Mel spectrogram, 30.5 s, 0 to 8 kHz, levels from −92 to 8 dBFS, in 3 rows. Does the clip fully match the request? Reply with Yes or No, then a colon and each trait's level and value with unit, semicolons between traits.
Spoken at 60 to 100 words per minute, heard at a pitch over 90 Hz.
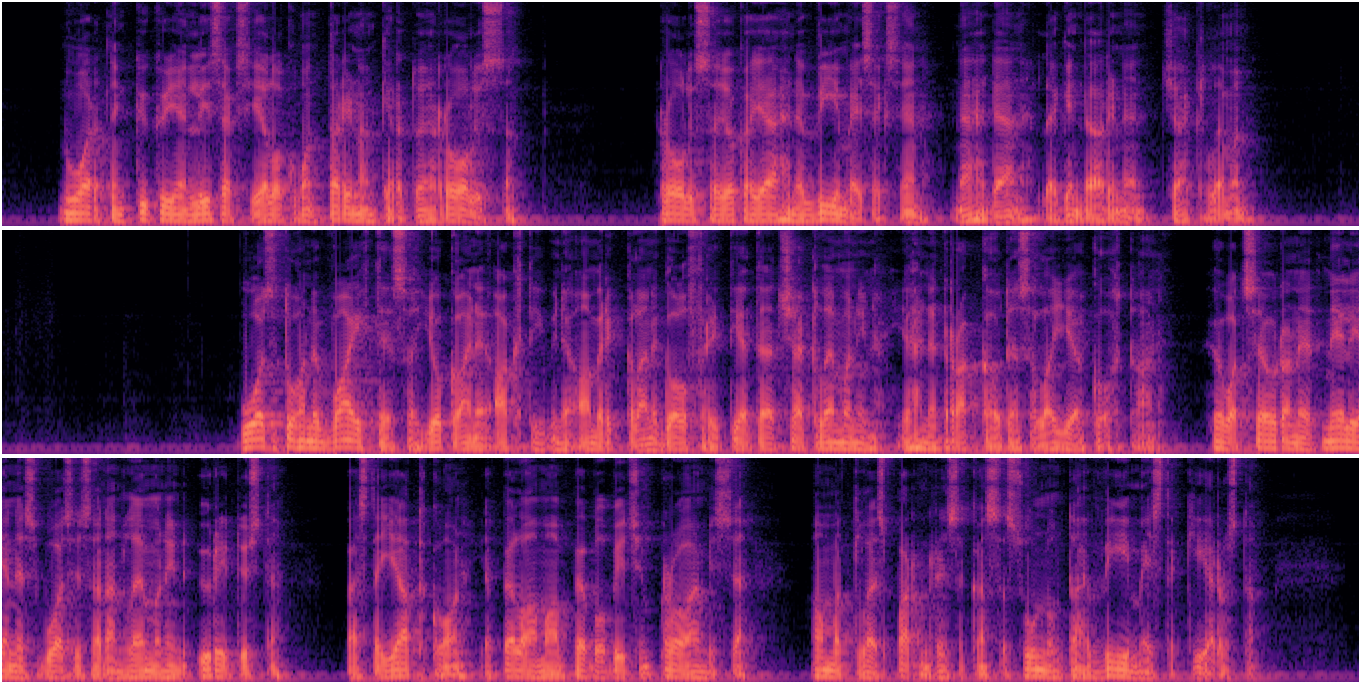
No: slow, 95 wpm; very low, 85 Hz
